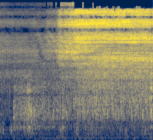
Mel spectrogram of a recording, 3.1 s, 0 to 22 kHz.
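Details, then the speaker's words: Nuwave 13qt electric pressure canner after canning bacon ends, unit unplugged, release valve turned further: soft hiss swells sharply, then holds a steady rush of escaping steam; normal pressure release. "I'm going to have to go back to TV and see if when I can lift the lid off after this releases. I'm going to go ahead and put the towel back over and turn it a little bit more."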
